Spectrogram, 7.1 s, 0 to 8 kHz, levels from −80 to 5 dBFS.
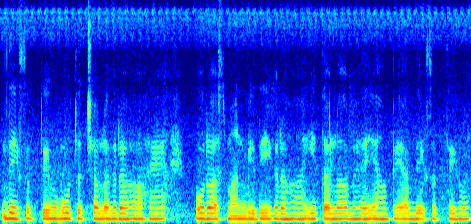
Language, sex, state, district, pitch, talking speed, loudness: Hindi, female, Haryana, Charkhi Dadri, 195 Hz, 195 wpm, -16 LUFS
